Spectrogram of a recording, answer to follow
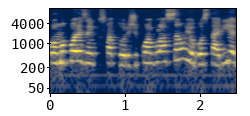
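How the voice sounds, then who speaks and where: A woman speaks in a high pitch. Her tone is animated. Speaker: veterinary pathology professor. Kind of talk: webinar lecture.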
